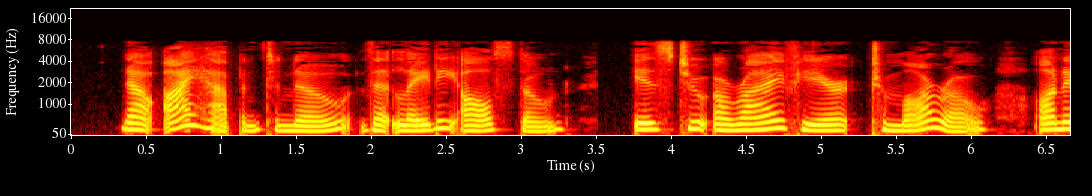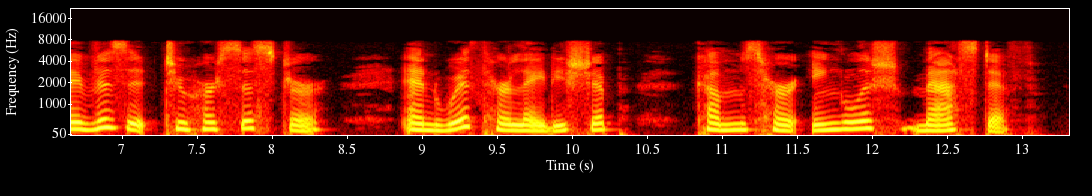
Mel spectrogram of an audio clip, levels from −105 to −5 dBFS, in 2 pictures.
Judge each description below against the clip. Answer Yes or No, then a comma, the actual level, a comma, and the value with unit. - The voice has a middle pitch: No, high, 195 Hz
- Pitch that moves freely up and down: No, average, 3.8 semitones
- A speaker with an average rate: No, slow, 125 wpm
